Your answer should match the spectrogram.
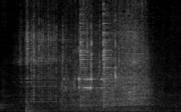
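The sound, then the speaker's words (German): Dry pasta pours into a pot of cooking water in a steady rattling rush lasting about two seconds, a dense clatter of small hard pieces with brief brighter clinks, fairly loud. “Da das können Wasser. die Nudeln rein.”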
